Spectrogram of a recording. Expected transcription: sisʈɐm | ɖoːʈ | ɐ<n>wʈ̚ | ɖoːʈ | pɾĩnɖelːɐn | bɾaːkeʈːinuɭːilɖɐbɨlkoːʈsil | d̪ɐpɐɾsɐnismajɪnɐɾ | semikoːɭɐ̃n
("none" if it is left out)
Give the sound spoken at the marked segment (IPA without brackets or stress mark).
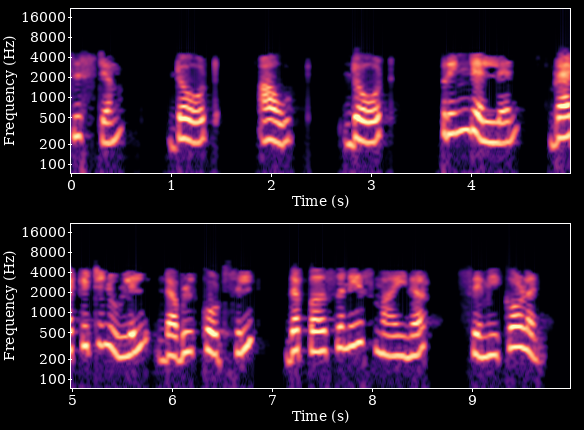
none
